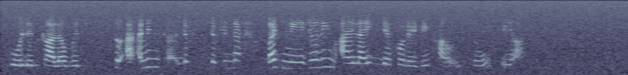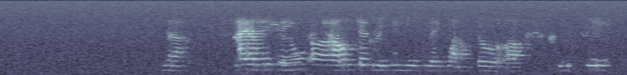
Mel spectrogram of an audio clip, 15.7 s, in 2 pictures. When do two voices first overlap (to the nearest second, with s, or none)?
11 s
